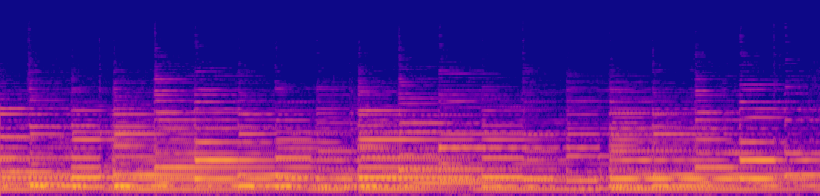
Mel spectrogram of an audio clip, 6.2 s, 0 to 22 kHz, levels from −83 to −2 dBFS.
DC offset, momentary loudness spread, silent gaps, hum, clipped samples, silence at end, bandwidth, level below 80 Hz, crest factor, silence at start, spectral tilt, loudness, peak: under 0.1%; 5 LU; none; none; under 0.1%; 0 s; 5.6 kHz; -58 dBFS; 14 dB; 0 s; -9.5 dB/octave; -24 LUFS; -10 dBFS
